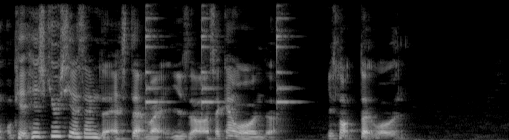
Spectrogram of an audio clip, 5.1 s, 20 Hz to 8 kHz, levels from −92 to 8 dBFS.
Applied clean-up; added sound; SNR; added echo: classical method log-MMSE.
